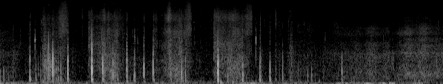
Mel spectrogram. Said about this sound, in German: Ja, heute bin ich ein bisschen wandern bei uns im Wald. Es liegt im Wald noch ein bisschen Schnee, hört man vielleicht auch im Hintergrund.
